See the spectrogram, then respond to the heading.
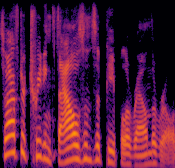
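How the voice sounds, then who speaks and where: At a moderate pace, a man talks with a quiet background behind him. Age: 60s. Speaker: inventor. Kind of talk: interview. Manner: halting.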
